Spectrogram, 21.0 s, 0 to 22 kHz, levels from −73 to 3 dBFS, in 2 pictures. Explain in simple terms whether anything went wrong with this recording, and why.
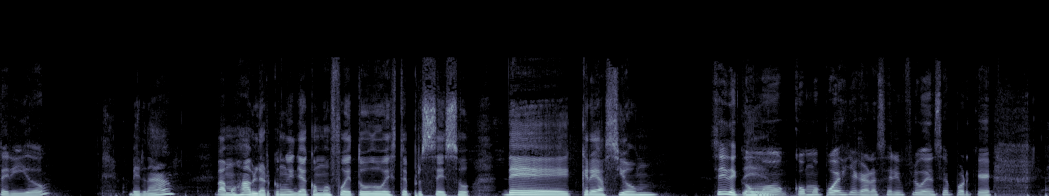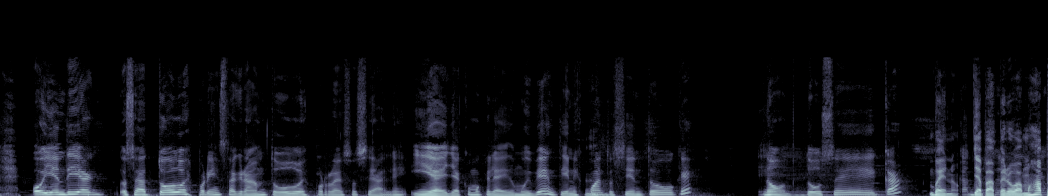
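Nothing went wrong here.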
